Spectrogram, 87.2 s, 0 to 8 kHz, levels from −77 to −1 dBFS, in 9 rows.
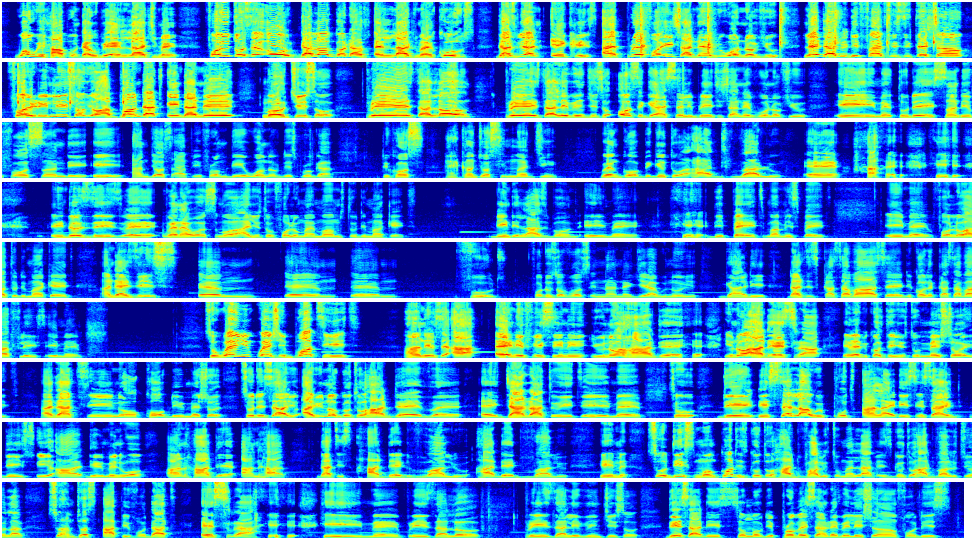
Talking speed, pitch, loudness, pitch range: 195 wpm, 145 Hz, -15 LUFS, 125-180 Hz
